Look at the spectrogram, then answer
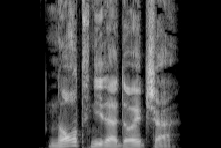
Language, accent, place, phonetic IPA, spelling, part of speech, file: German, Germany, Berlin, [ˈnɔʁtˌniːdɐdɔɪ̯t͡ʃɐ], nordniederdeutscher, adjective, De-nordniederdeutscher.ogg
- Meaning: inflection of nordniederdeutsch: 1. strong/mixed nominative masculine singular 2. strong genitive/dative feminine singular 3. strong genitive plural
